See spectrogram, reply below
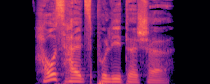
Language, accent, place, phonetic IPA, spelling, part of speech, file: German, Germany, Berlin, [ˈhaʊ̯shalt͡spoˌliːtɪʃə], haushaltspolitische, adjective, De-haushaltspolitische.ogg
- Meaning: inflection of haushaltspolitisch: 1. strong/mixed nominative/accusative feminine singular 2. strong nominative/accusative plural 3. weak nominative all-gender singular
